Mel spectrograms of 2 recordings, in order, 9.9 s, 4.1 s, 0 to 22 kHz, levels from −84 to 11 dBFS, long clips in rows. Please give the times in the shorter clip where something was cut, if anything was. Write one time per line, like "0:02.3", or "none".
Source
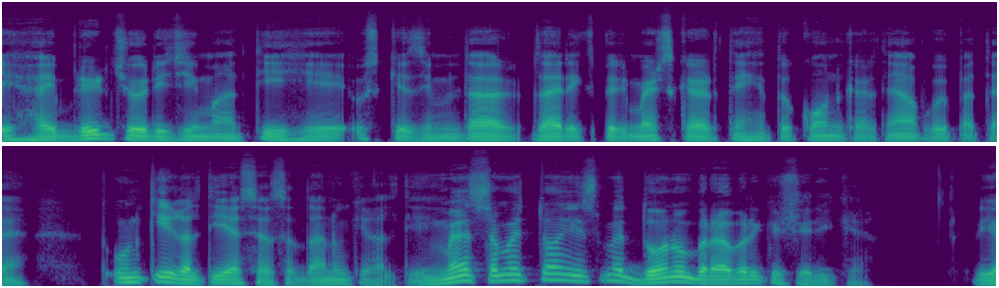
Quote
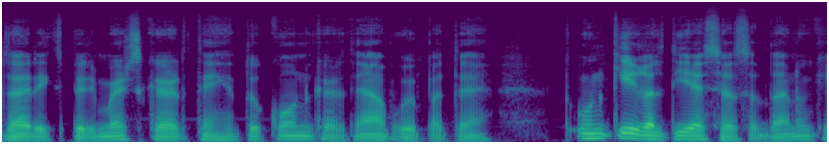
none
